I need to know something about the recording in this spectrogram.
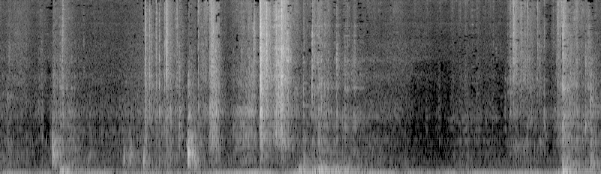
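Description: Kitchen handling sounds as cooked fritters are lifted with tongs out of a paper-lined air fryer basket onto a plate: scattered light clicks and knocks, with a few soft thumps about three seconds in.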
